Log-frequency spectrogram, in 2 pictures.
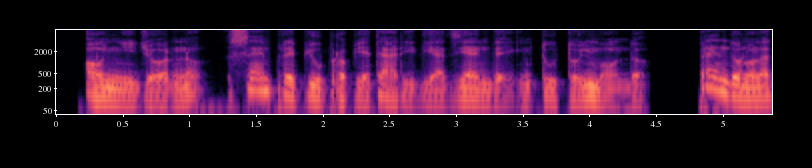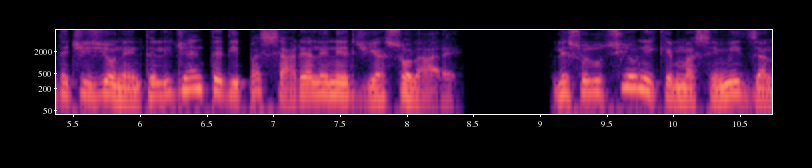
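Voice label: Italian, Corporate; GoLocalise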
